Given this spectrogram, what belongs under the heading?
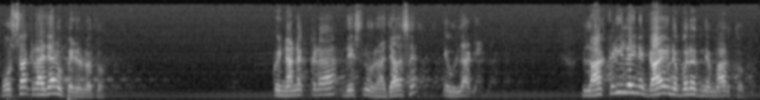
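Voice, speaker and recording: High-voiced man telling a devotional story. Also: animated, a little slow, long pauses. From Gujarat. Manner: dramatic storytelling with rhetorical questions. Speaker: Bhagavata katha speaker.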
